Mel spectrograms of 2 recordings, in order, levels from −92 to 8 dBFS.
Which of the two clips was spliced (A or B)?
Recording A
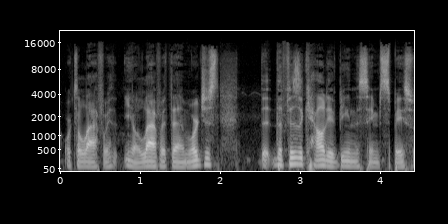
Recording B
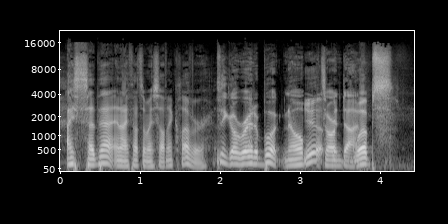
B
